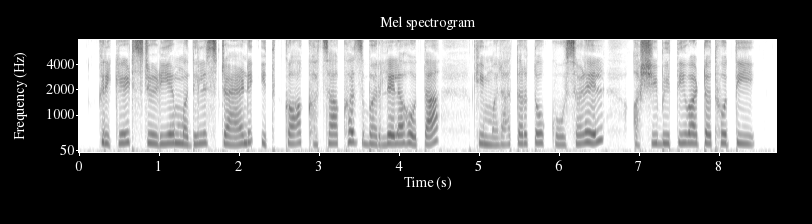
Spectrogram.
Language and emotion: Marathi, fearful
